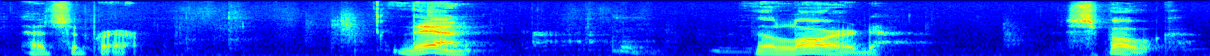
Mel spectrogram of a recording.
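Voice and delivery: ordinary talk, nothing marked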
